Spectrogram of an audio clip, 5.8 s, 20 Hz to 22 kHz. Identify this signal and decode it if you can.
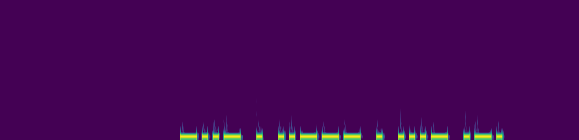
Morse code, heard as a keyed tone, about 22 wpm, 700 Hz. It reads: XE2EVR
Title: DXCC-100 Call Signs - 6 Characters - 22wpm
